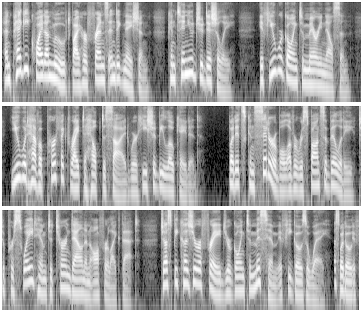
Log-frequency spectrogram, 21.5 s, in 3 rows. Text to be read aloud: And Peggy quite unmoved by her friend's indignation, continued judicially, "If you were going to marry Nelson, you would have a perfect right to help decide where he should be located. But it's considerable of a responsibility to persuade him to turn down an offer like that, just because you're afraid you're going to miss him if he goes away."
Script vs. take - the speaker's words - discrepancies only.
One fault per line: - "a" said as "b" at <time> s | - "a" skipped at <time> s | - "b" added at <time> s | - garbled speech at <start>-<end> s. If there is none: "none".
- garbled speech at 21.0-21.5 s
